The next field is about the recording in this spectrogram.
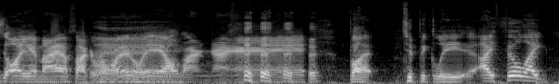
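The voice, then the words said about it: Broad Australian accent. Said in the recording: “I have also scrubbed off my Australian accent for the most part... Get me with some other Aussies.”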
